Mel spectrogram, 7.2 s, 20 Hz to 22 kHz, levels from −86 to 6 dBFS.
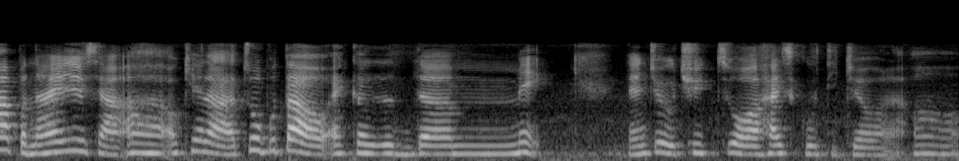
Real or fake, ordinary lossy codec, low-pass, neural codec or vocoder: real; AAC, 48 kbps; 7.2 kHz; none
